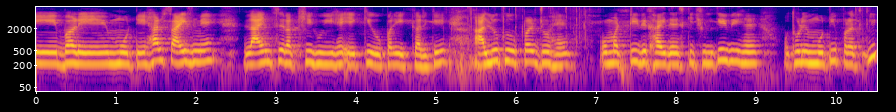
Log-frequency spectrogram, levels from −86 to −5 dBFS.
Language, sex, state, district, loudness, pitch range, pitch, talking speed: Hindi, female, Uttar Pradesh, Budaun, -19 LUFS, 215-245 Hz, 230 Hz, 195 wpm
